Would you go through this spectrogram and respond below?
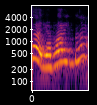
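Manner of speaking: put-on line spoken with a Danish accent. Telling a historical story, voicing a queen addressing a visitor: Queen Marie's Danish accent. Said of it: "However you, however Danish accent sounds".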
